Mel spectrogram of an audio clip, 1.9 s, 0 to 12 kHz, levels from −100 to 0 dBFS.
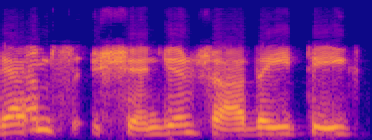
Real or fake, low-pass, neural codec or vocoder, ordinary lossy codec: real; 9.9 kHz; none; MP3, 96 kbps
